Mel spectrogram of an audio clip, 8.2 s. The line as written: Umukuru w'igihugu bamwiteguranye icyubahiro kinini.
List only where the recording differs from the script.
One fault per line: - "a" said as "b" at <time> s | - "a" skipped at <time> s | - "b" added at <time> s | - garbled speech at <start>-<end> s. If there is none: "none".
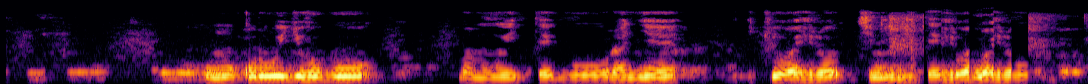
- garbled speech at 6.9-7.7 s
